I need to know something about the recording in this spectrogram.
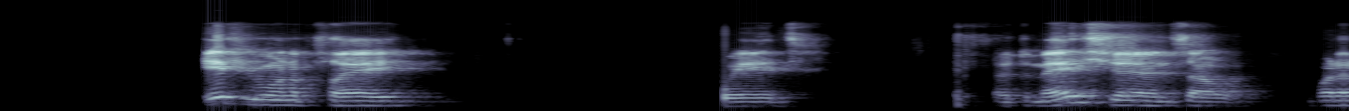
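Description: A young man talks with animation into a microphone close by.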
